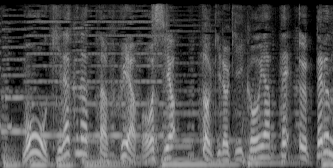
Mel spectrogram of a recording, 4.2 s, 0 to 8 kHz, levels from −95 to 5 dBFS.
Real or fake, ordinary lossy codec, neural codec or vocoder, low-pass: real; AAC, 32 kbps; none; 7.2 kHz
